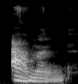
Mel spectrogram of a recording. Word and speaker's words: almond: You do not pronounce the L, so you will just say almond.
